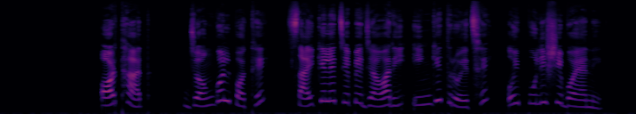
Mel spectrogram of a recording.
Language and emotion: Bengali, neutral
